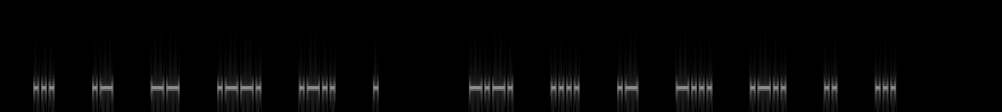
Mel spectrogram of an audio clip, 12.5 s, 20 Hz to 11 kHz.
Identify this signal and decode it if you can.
Morse code, heard as a keyed tone, about 25 wpm, spaced as for 13 wpm, 630 Hz. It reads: SAMPLE CHABLIS
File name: pangram-fs-13-cs-25-wine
